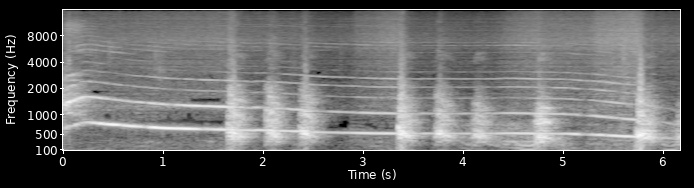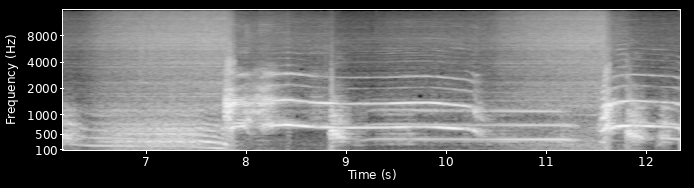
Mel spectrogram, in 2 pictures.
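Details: Basset Hound howling during a shower: long, loud, richly harmonic howls that slowly sag in pitch, interrupted by short yelps and bursts of rushing water, then a higher renewed howl.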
